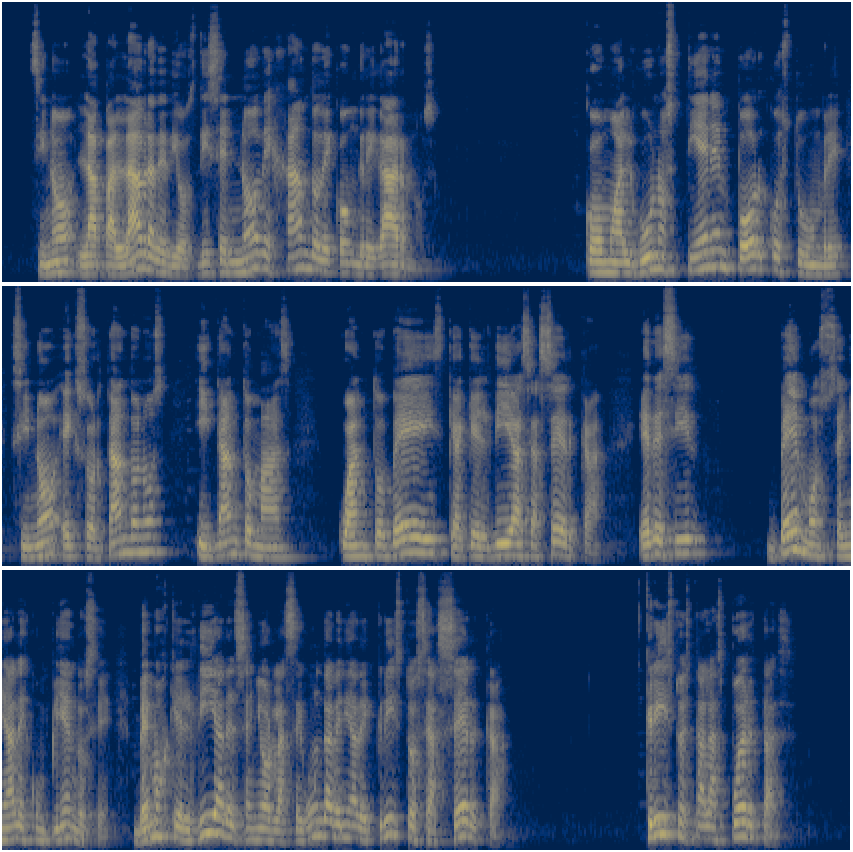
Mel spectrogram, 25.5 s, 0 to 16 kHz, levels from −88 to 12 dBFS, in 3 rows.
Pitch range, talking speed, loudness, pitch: 130-180 Hz, 120 wpm, -23 LUFS, 150 Hz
